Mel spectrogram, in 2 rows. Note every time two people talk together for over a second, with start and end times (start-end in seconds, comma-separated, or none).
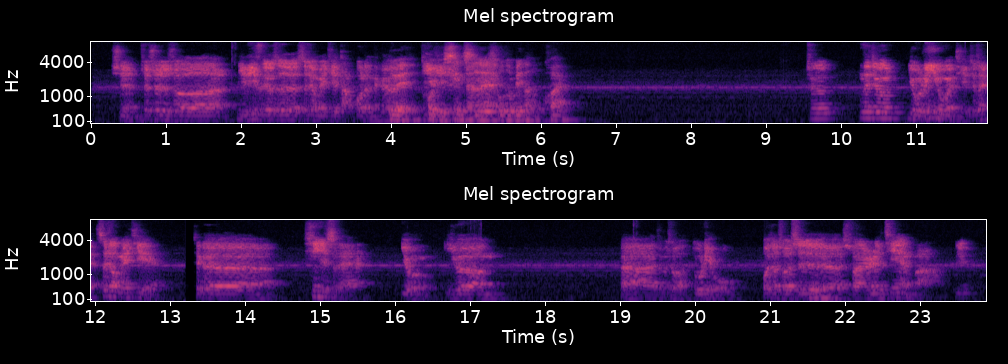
4.0-5.6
